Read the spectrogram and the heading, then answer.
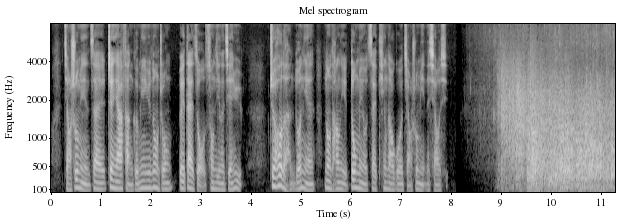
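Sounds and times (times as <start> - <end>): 
speech: 0.2 - 8.0
heavy rain: 8.4 - 11.2
low rumble of thunder: 8.8 - 11.2.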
